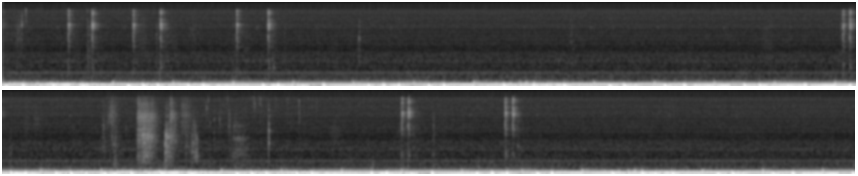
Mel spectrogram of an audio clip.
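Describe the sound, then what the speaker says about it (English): Kick drum and bass isolated as the low end of a rock mix: a steady, throbbing thump of kicks under a rumbling bass line, deep and continuous with the upper range filtered away. "make sure our kick and bass are feeling okay."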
